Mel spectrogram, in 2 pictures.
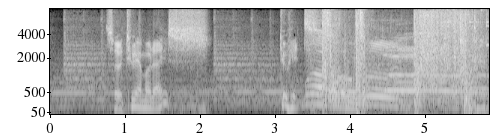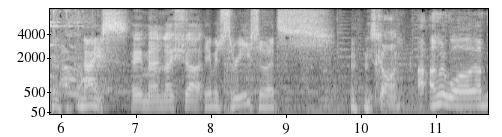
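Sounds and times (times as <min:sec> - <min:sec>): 
speech: 0:00.8 - 0:02.2, 0:03.1 - 0:05.2, 0:05.9 - 0:11.6
glass shattering: 0:04.8 - 0:06.6.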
